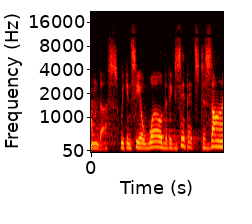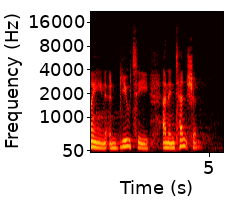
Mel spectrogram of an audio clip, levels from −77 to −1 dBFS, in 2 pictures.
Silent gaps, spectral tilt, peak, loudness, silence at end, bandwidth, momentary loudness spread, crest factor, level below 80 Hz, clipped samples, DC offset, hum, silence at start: none; -4.5 dB/octave; -12 dBFS; -31 LUFS; 0.45 s; 16 kHz; 8 LU; 20 dB; -70 dBFS; under 0.1%; under 0.1%; none; 0 s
